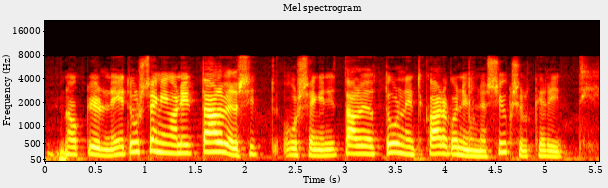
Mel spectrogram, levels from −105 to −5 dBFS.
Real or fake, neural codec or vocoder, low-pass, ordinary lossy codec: fake; codec, 16 kHz, 4 kbps, FunCodec, trained on Chinese and English, 50 frames a second; none; none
